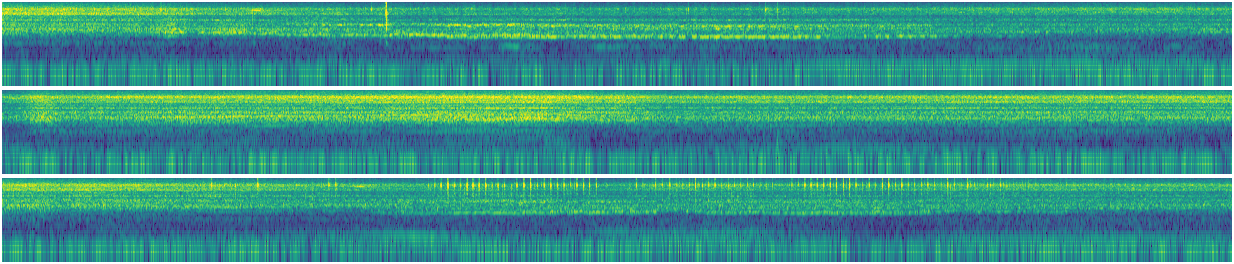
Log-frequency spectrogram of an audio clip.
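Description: Tyres squeal on the track through corners.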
